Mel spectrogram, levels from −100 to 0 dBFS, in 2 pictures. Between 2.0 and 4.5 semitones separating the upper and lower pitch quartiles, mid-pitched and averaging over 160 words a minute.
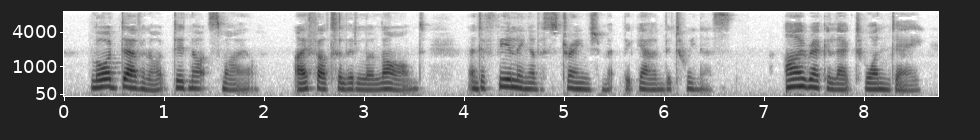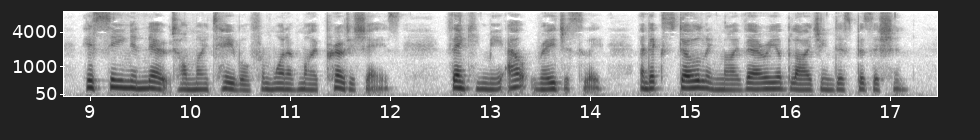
No: average, 3.0 semitones; medium, 175 Hz; average, 150 wpm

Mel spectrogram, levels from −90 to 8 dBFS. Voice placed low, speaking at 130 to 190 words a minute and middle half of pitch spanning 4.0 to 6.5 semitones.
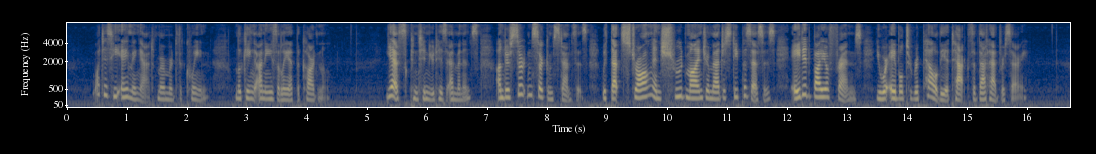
No: high, 210 Hz; average, 155 wpm; average, 4.6 semitones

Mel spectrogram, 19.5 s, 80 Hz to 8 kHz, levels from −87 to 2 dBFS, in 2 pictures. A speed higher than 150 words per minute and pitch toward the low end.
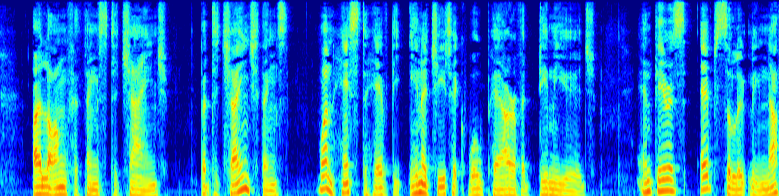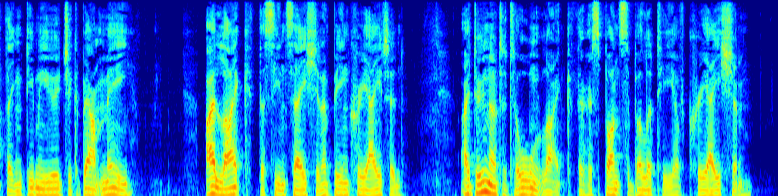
No: average, 140 wpm; very low, 95 Hz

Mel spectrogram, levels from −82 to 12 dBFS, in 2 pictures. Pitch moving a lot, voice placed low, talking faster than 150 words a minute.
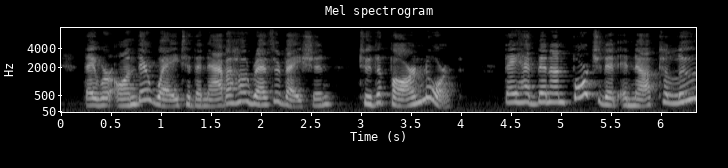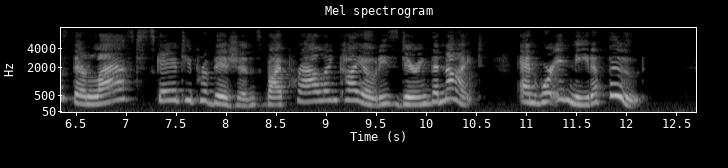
No: wide, 7.2 semitones; very high, 255 Hz; average, 170 wpm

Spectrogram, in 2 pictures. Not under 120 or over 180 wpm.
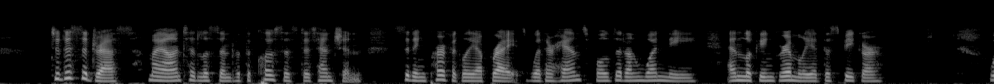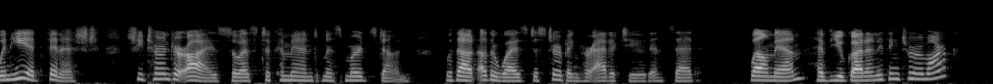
Yes: average, 170 wpm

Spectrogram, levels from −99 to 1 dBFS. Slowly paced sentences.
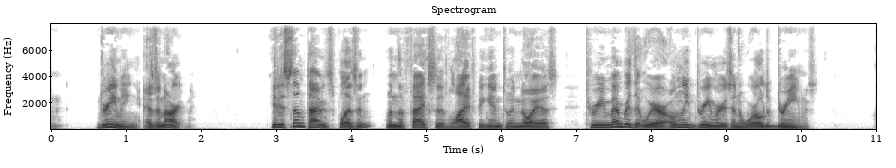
No: average, 165 wpm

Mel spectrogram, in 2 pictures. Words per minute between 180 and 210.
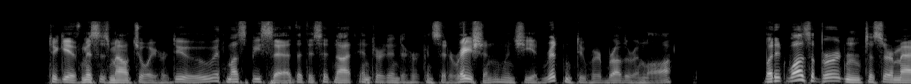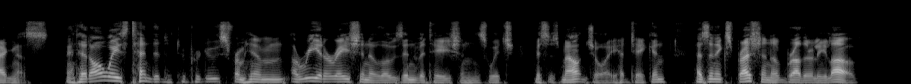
Yes: average, 195 wpm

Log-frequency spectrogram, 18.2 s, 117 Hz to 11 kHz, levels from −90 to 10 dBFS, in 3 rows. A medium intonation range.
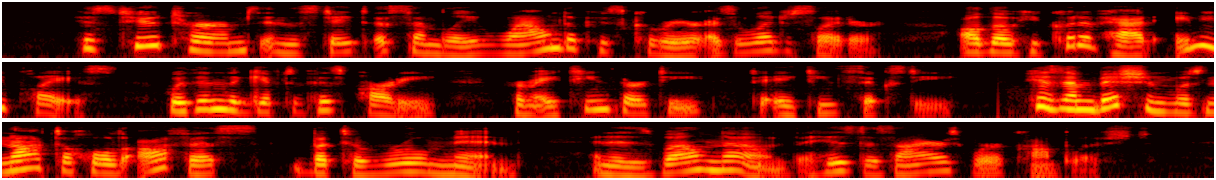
No: wide, 5.8 semitones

